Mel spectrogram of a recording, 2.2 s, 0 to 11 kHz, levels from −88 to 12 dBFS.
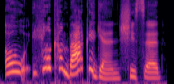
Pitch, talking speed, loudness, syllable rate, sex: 275 Hz, 190 wpm, -20 LUFS, 5.3 syllables/s, female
